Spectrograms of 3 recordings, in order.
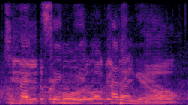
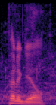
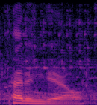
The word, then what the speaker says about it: Pettingale: Pettingale. Pentagill. Pettingale. It's kind of one of those names where you just pronounce the T's and D's.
